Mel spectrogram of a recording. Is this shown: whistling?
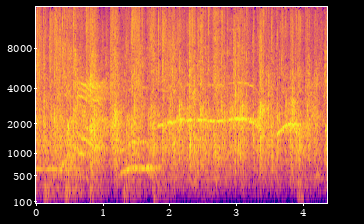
no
